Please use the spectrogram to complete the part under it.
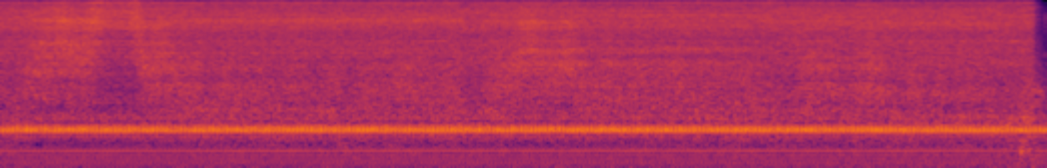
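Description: An airbrush fed by a large studio compressor gives a loud, steady, continuous hiss of spray, close up and unbroken throughout, with a faint tonal hum beneath.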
